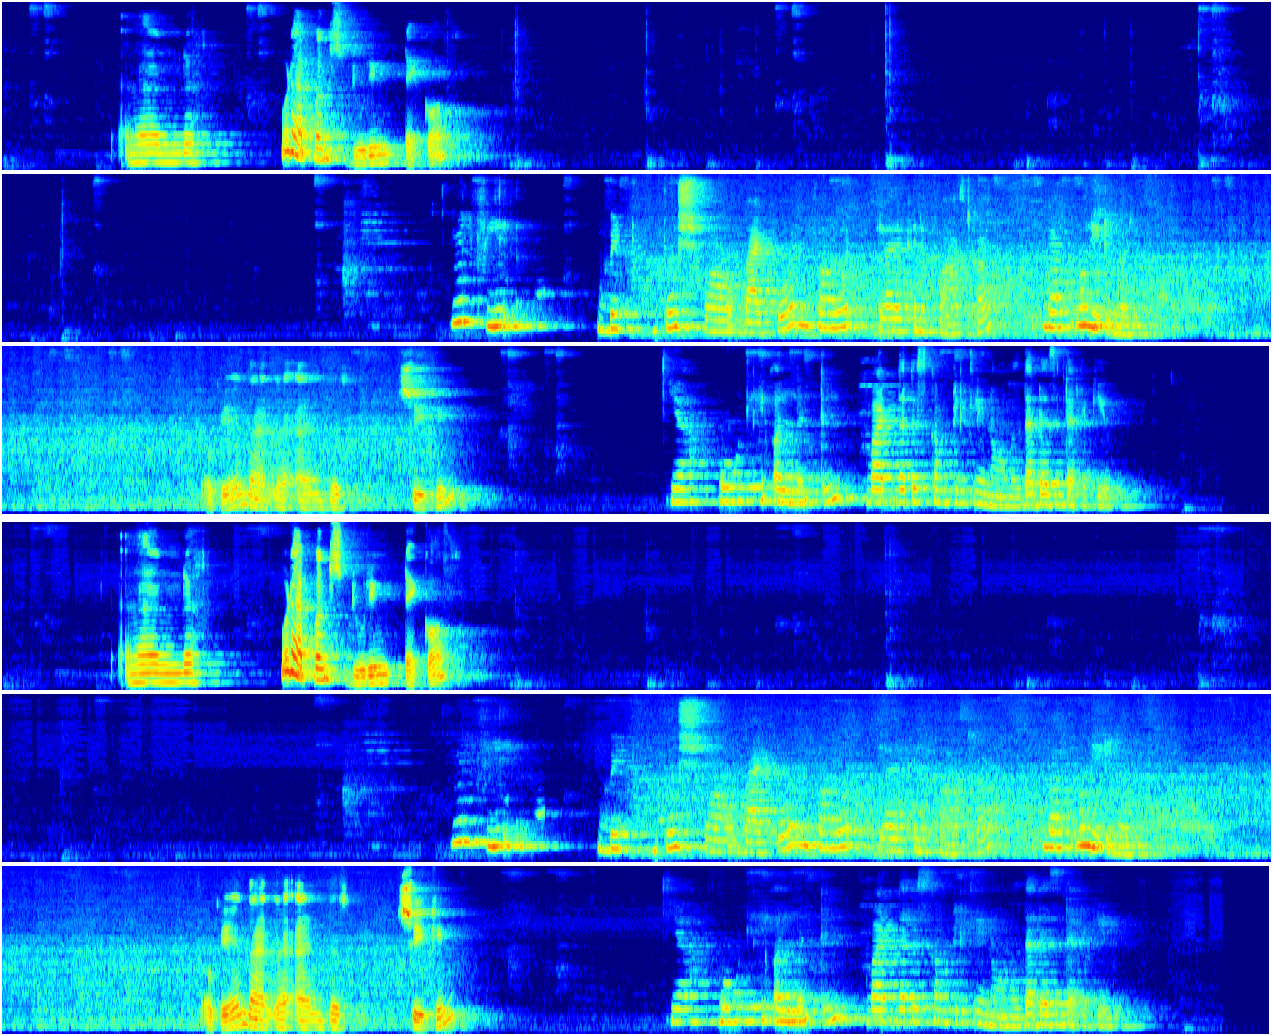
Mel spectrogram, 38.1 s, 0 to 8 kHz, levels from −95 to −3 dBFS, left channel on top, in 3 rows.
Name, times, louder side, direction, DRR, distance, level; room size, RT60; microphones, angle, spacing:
voice 1, 1.2-2.0 2.8-4.5 27.4-28.9 29.3-30.0 32.5-32.8 33.1-33.5, right 6 dB, 55° right, 0.3 m, -30 dB
voice 2, 17.2-18.0 18.6-24.2 32.1-36.6, left 1 dB, 55° left, 1.0 m, -36 dB
sound 1, 18.7-29.7, equal, 15° left, 1.5 m, -49 dB
10.0 x 7.7 x 4.3 m
head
